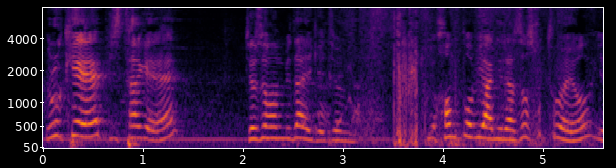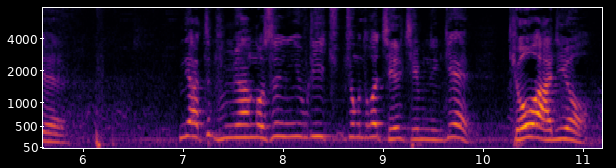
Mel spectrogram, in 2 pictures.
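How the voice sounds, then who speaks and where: A man's voice: very high voice, normal speed, music in the background. A man, a law professor, speaking at an outdoor political rally, chatty and joking, then emphatic. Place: outdoor rally in a station square.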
